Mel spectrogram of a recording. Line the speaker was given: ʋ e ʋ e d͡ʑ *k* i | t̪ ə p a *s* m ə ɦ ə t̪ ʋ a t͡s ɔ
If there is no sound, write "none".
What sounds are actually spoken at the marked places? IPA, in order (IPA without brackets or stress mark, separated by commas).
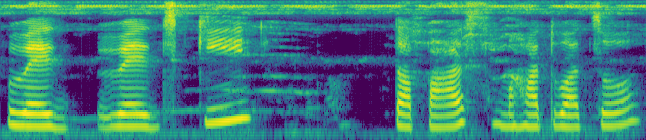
k, s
